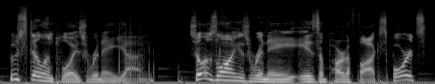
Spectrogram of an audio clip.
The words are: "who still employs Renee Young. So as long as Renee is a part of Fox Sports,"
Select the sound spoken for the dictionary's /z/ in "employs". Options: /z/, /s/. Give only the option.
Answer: /z/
